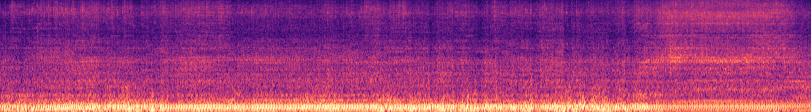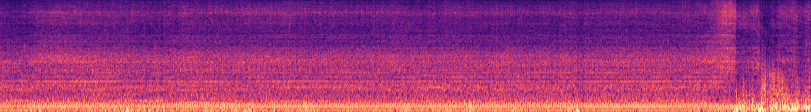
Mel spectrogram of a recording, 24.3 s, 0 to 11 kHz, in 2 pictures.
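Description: A Yuto 244SX tractor's engine drones steadily and loudly as it pulls a heavy 1.5 m disc harrow across rough, boggy ground, with a constant low rumble and one brief change in tone partway through.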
